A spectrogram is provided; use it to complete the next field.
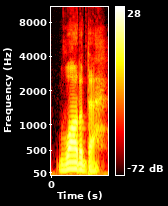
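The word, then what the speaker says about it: وردة: But if it's the last word in the sentence, then we would pronounce it as a ha with a sukoon, like this. Wardah, wardah.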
